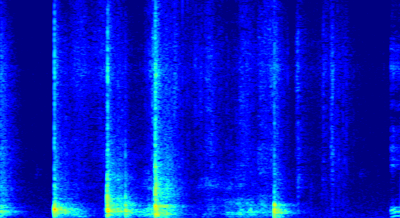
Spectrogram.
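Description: Plastic plant pots being handled and set down, knocking and clattering: five or so sharp knocks in the first three seconds, then quieter handling.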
